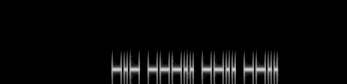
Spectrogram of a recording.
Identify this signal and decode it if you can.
Morse code, heard as a keyed tone, about 40 wpm, 700 Hz. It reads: K8ZZ
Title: Easy Call Signs Repeated 2x - 40wpm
